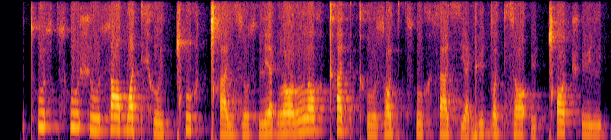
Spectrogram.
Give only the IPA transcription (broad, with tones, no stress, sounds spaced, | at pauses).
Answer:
tʰ u˥ s t͡sʰ u˥ ʃ u˧ s y˥ dˤ y˥ tʲ x u˩ lʲ ǀʰ u˥ x ǀʰ a˩ lʲ z u˩ s lʲ a˧ ɡ l ɔ˧ lː ɔ˥ x kʰ a˥ tʲ kʰ u˩ z ɔ˧ tʲ t͡sʰ u˧ x s a˧ sʲ a˩ ɡ y˥ d ɔ˧ tʲ z ɔ˧ ʔ y˩ ǀʰ ɔ˥ t͡ʃʰ y˧ lʲ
